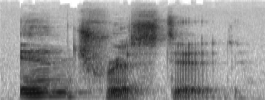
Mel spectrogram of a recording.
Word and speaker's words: interested: should be just inist this word would be pronounced interested interested interest interested and this word also would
